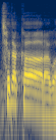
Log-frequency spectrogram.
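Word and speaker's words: צְדָקָה: 정의는 히브리어로 미슈파트라고 하고 포악은 미슈파흐라고 합니다. 그리고 공의는 체다카라고 하는데 부르짖음은 체아카라고 읽습니다.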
